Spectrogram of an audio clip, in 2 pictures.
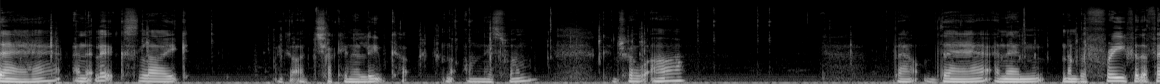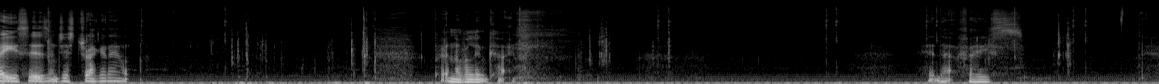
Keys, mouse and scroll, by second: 0.7-1.4 shift+middle drag, 1.7-2.1 middle drag, 2.6 scroll up 2, 3.1 Tab, 4.2 Tab, 4.5 click, 4.8 Tab, 6.2 ctrl+r, 8.2-9.6 middle drag, 10.7 3, 11.4 click, 11.9 middle click, 12.9 click, 15.1 ctrl+z, 17.4 ctrl+r, 20.8 click, 22.1 3, 22.3 click.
